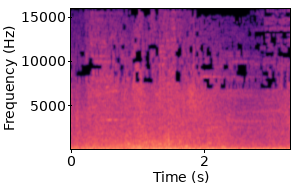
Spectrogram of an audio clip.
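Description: A large explosion booms in a game.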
